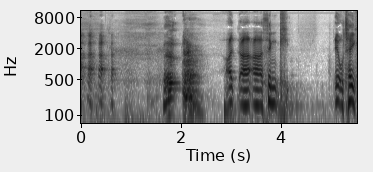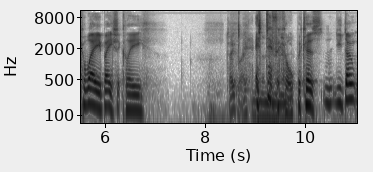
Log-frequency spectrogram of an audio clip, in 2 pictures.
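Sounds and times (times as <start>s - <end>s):
speech: 1.6s - 2.0s, 3.0s - 4.2s, 5.1s - 6.9s, 8.5s - 11.0s
person coughing: 1.6s - 2.5s.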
